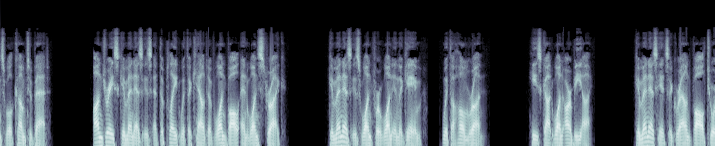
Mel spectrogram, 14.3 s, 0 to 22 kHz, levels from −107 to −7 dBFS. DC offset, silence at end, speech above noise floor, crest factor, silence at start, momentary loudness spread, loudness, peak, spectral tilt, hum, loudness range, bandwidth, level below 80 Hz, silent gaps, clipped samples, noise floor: 2%; 0 s; over 71 dB; 20 dB; 0 s; 8 LU; -20 LUFS; 0 dBFS; -5.5 dB/octave; none; 3 LU; 9.8 kHz; -40 dBFS; 1.07-1.81 s, 5.78-6.51 s, 8.57-8.78 s, 9.79-10.53 s, 11.90-12.63 s; under 0.1%; under -90 dBFS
